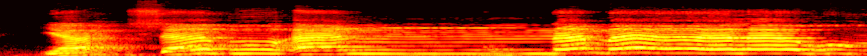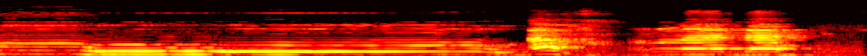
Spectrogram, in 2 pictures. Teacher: Hu ketemu alif pasti 4 harokat. Hu ketemu hamzah 4 harokat. Namanya mad silah tawilah.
